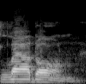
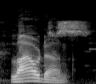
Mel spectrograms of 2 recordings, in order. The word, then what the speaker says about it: Loudon: It's actually pronounced Loudon. Loudon.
